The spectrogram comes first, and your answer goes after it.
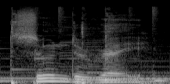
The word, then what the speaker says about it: tsundere: The word for that was, from what I've come to understand, it's pronounced Tsundere, right?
